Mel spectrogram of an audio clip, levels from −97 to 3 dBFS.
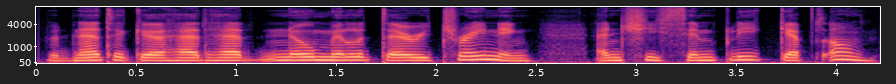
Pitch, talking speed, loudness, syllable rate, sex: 180 Hz, 170 wpm, -17 LUFS, 4.9 syllables/s, female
